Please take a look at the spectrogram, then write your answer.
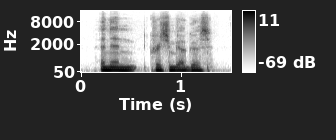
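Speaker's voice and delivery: ordinary talk, nothing marked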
